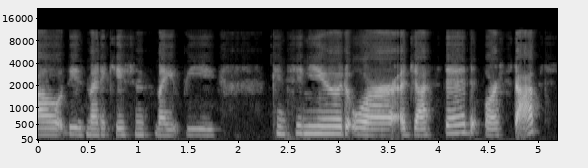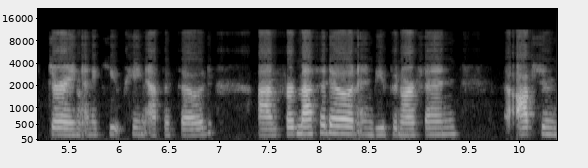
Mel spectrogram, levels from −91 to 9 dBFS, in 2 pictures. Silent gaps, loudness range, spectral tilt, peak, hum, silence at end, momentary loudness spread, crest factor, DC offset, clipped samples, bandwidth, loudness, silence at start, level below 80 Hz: none; 3 LU; -3 dB/octave; -2 dBFS; none; 0 s; 15 LU; 22 dB; under 0.1%; under 0.1%; 11.5 kHz; -24 LUFS; 0 s; -68 dBFS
